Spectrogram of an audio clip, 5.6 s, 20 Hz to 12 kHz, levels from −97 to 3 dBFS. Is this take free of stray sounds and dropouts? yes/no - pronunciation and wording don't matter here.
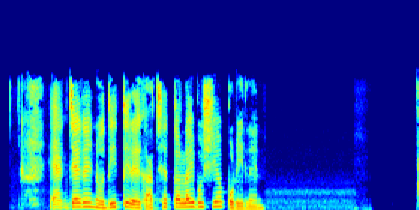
yes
